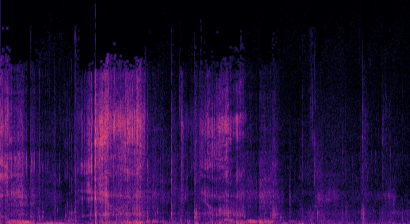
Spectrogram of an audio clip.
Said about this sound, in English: Crunching.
